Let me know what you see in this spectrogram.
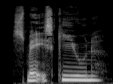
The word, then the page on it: smagsgivende: [ -ˌgiːvənə ]; [ -ˌgiˀvənə ]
